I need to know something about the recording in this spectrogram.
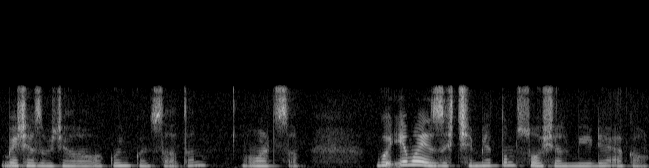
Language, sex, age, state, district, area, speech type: Kashmiri, female, 18-30, Jammu and Kashmir, Budgam, rural, spontaneous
